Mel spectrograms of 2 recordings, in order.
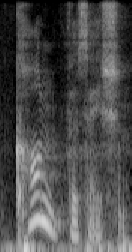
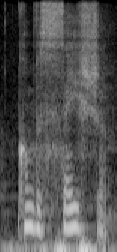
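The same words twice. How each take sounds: First: The stress is not on the third syllable. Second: The stress is on the third syllable. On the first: The speaker calls it wrong. "I'm not saying conversation, because that wouldn't make sense" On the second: The speaker calls it right. "the third syllable here is stressed"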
